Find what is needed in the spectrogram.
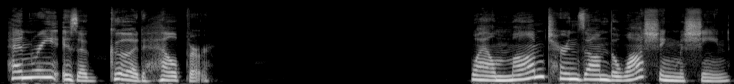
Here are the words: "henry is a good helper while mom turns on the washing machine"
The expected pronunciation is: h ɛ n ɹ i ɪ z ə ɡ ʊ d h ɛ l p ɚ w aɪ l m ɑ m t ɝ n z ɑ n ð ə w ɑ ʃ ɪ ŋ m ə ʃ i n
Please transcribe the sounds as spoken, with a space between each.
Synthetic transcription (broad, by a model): h ɛ n ɹ i ɪ z ə ɡ ʊ d h ɛ l p ɚ w aɪ l m ɑ m t ɝ n z n ð ə w ɑ ʃ ɪ ŋ m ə ʃ i n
